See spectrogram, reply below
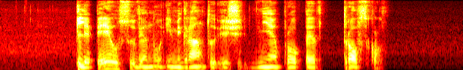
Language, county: Lithuanian, Vilnius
